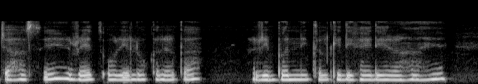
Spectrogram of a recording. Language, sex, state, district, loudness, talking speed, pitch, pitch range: Hindi, female, Arunachal Pradesh, Longding, -15 LUFS, 175 wpm, 220 Hz, 215-225 Hz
